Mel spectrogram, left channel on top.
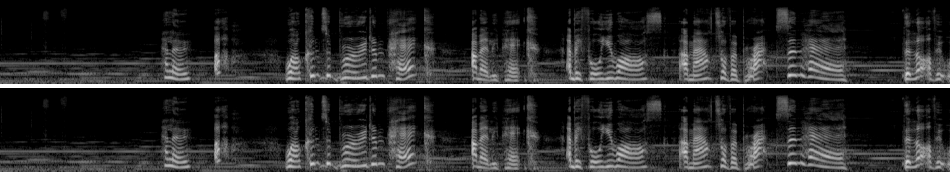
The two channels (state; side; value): identical; both; correlation 1.00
